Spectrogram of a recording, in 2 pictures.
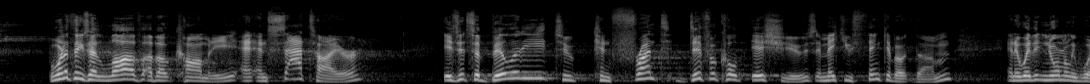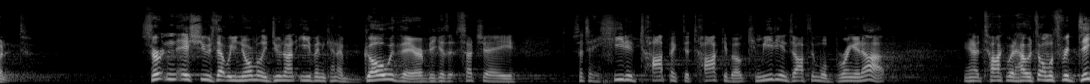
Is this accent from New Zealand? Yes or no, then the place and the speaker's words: no; Canada; I probably say this every single sermon, but I grew up in Canada.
